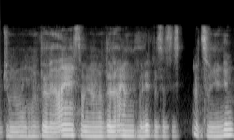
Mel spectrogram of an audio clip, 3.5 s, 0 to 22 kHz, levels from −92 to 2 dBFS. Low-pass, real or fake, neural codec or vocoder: 9.9 kHz; fake; autoencoder, 22.05 kHz, a latent of 192 numbers a frame, VITS, trained on one speaker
